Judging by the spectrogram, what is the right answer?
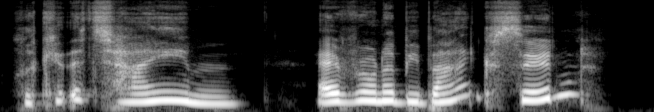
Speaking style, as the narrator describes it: exclaimed

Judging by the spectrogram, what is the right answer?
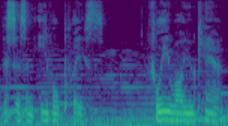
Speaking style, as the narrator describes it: whispered

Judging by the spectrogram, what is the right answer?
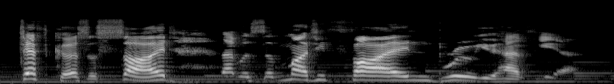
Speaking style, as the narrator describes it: takes a yawn and says

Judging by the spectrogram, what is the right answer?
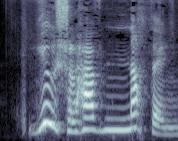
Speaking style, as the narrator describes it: cried Binky

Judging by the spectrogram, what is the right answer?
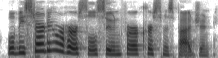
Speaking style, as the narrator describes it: said

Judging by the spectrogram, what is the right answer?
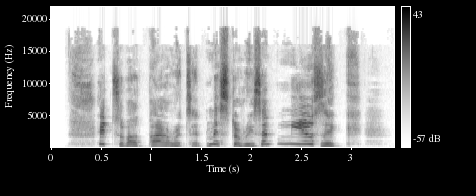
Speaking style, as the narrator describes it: Adam exclaimed, delighted to be asked

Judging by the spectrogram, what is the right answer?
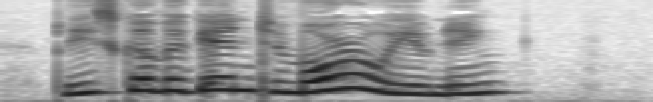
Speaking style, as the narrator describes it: they called out to me

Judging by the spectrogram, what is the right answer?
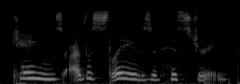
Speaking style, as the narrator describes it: Poniatowski murmured sadly

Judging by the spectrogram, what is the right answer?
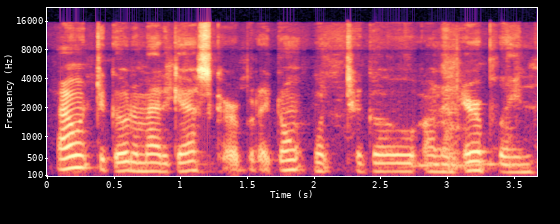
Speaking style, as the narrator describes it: Finn said quietly

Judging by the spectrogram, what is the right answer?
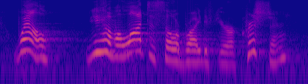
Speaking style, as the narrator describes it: She quickly replied

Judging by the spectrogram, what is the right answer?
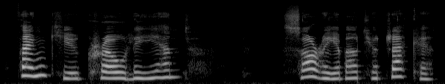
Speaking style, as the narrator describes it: Alistair said quietly

